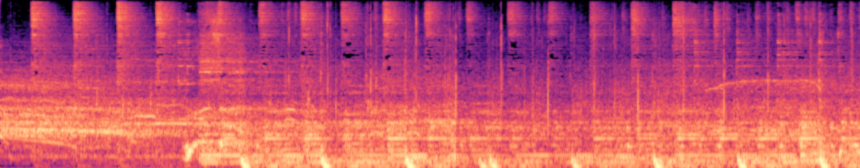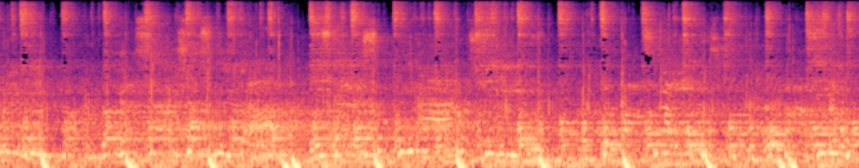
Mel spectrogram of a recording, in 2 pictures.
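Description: Live band playing on stage, with drums, electric guitars and banjo: the full band comes in about two seconds in with a steady beat. A crowd cheers underneath.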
